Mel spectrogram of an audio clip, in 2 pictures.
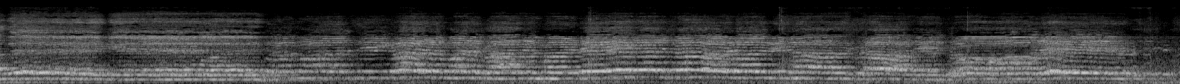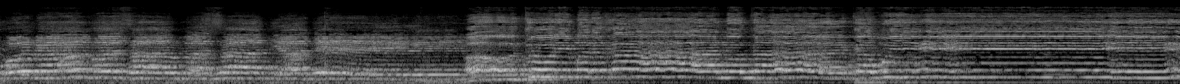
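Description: Men chanting a Pashto noha, a Shia mourning lament, in a continuous melodic recitation through a microphone. The line changes about three-quarters of the way through.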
